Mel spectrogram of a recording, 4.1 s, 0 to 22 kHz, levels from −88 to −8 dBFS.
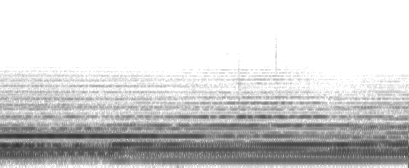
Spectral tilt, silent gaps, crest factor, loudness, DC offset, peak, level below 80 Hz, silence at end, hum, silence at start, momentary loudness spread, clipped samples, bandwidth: -10 dB/octave; none; 14 dB; -31 LUFS; under 0.1%; -16 dBFS; -82 dBFS; 0 s; none; 0 s; 7 LU; under 0.1%; 4.9 kHz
